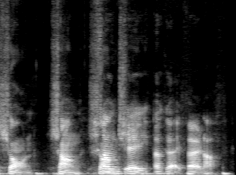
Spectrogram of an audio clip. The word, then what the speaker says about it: Shang-Chi: The whole scene in the film where he goes, oh no, it's Sean, like Sean, because his name in the UK or in America where it's Sean.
